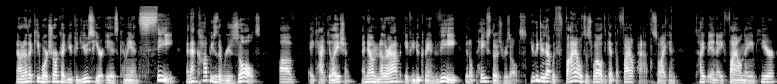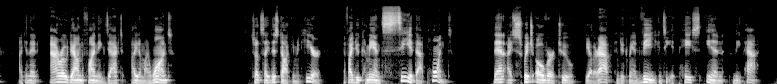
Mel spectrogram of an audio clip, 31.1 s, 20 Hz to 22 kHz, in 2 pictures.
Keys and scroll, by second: 3.0 super+c, 8.5 super+v, 12.8-13.9 typing, 19.6 Down, 23.2 super+c, 26.0 super+Tab, 28.0 super+v.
